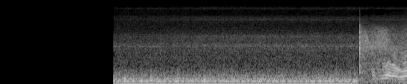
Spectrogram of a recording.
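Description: Extra 300L aerobatic plane's six-cylinder Lycoming engine and propeller running steadily in flight, a low even drone that cuts in abruptly about a second in. A hiss comes in near the end.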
